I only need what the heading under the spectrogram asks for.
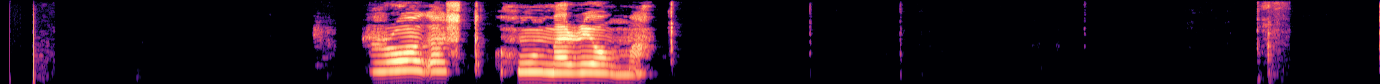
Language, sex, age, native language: Icelandic, female, 9, Icelandic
